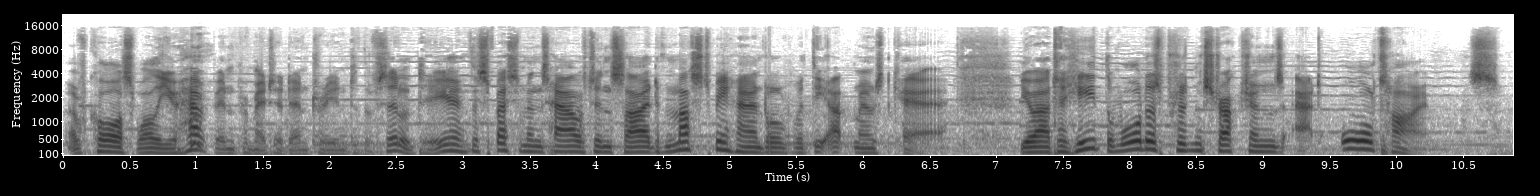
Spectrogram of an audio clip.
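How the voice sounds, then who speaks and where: A man's voice: a little high, very animated, normal speed, fairly bright tone. A man doing a stiff, courtly male official. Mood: stern. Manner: stiff archaic courtly phrasing. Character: formal male official guarding a research facility. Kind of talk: voicing game dialogue on a live stream.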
